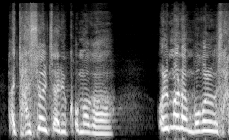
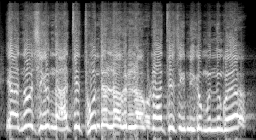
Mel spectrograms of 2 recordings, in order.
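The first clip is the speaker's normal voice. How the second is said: high-pitched irritated outburst; annoyed; 7 semitones higher, 4 dB louder than usual. Acted. Father snapping at son who asks for money, annoyed. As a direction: scold the kid in exasperation. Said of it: "아빠가 막 짜증이 나요".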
